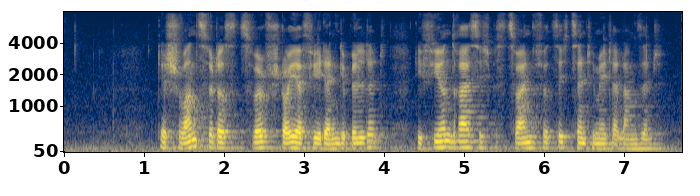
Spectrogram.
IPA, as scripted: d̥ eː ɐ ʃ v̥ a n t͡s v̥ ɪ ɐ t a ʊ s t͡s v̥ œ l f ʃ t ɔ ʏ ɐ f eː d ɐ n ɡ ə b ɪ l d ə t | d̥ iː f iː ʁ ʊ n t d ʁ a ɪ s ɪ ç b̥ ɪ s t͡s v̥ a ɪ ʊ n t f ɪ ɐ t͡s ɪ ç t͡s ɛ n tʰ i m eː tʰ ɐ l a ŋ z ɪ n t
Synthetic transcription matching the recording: d̥ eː ɐ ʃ v̥ a n t͡s v̥ ɪ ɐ t a ʊ s t͡s v̥ œ l f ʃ t ɔ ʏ ɐ f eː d ɐ n ɡ ə b ɪ l d ə t | d̥ iː f iː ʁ ʊ n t d ʁ a ɪ s ɪ ç b̥ ɪ s t͡s v̥ a ɪ ʊ n t f ɪ ɐ t͡s ɪ ç t͡s ɛ n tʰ i m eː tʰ ɐ l a ŋ z ɪ n t

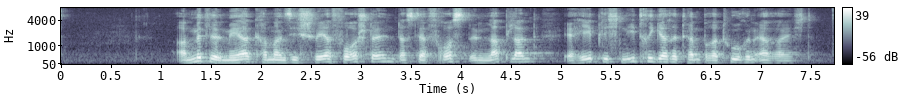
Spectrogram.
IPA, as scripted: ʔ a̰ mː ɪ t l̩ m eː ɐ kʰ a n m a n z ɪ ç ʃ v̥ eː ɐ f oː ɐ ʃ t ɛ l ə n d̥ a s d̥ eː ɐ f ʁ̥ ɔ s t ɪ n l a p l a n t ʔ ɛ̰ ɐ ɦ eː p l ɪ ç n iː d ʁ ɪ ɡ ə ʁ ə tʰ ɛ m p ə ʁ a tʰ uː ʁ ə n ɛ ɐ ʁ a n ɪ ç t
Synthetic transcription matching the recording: ʔ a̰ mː ɪ t l̩ m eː ɐ kʰ a n m a n z ɪ ç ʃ v̥ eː ɐ f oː ɐ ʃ t ɛ l ə n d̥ a s d̥ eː ɐ f ʁ̥ ɔ s t ɪ n l a p l a n t ʔ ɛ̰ ɐ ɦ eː p l ɪ ç n iː d ʁ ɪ ɡ ə ʁ ə tʰ ɛ m p ə ʁ a tʰ uː ʁ ə n ɛ ɐ ʁ a ɪ ç t

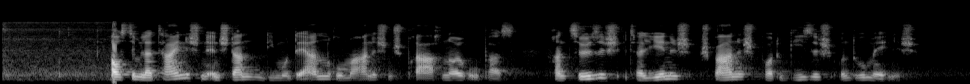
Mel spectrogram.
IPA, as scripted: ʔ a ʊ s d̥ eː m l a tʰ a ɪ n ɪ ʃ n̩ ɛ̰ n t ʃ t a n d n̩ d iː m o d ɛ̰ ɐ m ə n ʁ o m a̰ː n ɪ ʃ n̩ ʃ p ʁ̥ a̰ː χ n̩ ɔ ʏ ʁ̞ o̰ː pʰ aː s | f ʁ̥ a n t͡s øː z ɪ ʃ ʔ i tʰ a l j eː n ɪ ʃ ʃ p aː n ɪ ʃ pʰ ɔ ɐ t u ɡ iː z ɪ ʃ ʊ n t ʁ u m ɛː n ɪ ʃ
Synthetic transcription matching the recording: ʔ a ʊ s d̥ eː m l a tʰ a ɪ n ɪ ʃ n̩ ɛ̰ n t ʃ t a n d n̩ d iː m o d ɛ̰ ɐ n ə n ʁ o m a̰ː n ɪ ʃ n̩ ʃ p ʁ̥ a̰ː χ n̩ ɔ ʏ ʁ̞ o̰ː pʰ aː s | f ʁ̥ a n t͡s øː z ɪ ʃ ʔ i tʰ a l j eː n ɪ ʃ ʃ p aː n ɪ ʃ pʰ ɔ ɐ t u ɡ iː z ɪ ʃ ʊ n t ʁ u m ɛː n ɪ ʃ

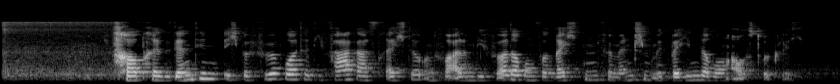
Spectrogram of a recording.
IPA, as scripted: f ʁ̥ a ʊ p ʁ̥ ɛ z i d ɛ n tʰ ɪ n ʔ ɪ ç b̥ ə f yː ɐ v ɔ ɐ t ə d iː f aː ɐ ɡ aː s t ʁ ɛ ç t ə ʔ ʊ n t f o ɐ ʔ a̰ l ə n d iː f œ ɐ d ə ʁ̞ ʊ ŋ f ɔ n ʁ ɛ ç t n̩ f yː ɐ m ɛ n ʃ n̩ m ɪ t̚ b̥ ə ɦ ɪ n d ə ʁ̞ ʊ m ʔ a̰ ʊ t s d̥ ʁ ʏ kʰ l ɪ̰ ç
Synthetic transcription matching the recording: f ʁ̥ a ʊ p ʁ̥ ɛ z i d ɛ n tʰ ɪ n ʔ ɪ ç b̥ ə f yː ɐ v ɔ ɐ t ə d iː f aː ɐ ɡ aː s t ʁ ɛ ç t ə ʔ ʊ n t f o ɐ ʔ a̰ l ə m d iː f œ ɐ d ə ʁ̞ ʊ ŋ f ɔ n ʁ ɛ ç t n̩ f yː ɐ m ɛ n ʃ n̩ m ɪ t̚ b̥ ə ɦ ɪ n d ə ʁ̞ ʊ ŋ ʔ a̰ ʊ s d̥ ʁ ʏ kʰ l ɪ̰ ç

